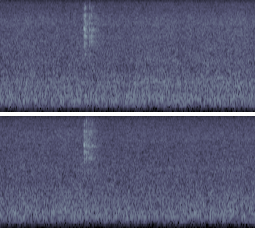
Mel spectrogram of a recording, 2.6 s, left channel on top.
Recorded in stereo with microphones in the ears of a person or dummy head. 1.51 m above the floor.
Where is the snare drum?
10° right (ahead or behind), 8.5 m.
